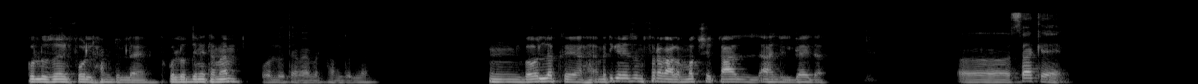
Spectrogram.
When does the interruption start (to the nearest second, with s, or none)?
none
